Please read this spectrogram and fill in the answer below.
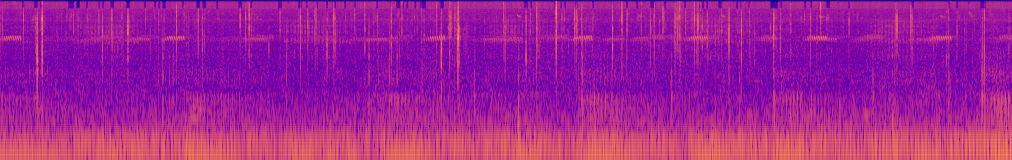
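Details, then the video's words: Sleeping cats purring by a fireplace in a spring garden setting: a deep continuous rumble that swells and fades roughly every two seconds, mixed with dense fire crackling and high repeated cricket chirps. "Relax with Cute Sleeping Purring Kitties by a Crackling Fireplace"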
